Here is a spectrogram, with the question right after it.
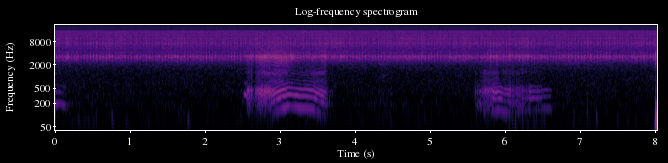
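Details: Pet cat asleep at night, snoring in two slow low rasping breaths about three seconds apart, each a buzzy harmonic rumble, with a steady background hum and a click at the end.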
